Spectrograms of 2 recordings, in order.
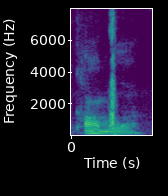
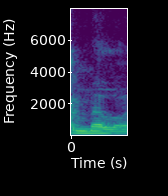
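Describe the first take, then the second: First: The name is said to sound like Kamala. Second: The name is said to sound like Camilla. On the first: The speaker calls it right. "no, it's Kamala" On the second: The speaker calls it wrong. "I always call it Camilla"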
